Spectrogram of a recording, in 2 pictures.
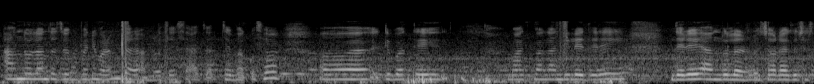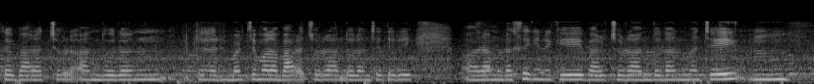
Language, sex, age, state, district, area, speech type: Nepali, female, 30-45, West Bengal, Alipurduar, rural, spontaneous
